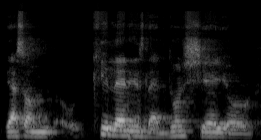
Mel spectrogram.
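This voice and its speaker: A man's voice: mid-range voice, normal speed, darkish tone. Nigerian man with an earnest, roomy-sounding voice. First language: Yoruba. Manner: earnest, repeats words, many "you know" fillers. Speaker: guest speaker. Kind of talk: panel interview answer. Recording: roomy echo.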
